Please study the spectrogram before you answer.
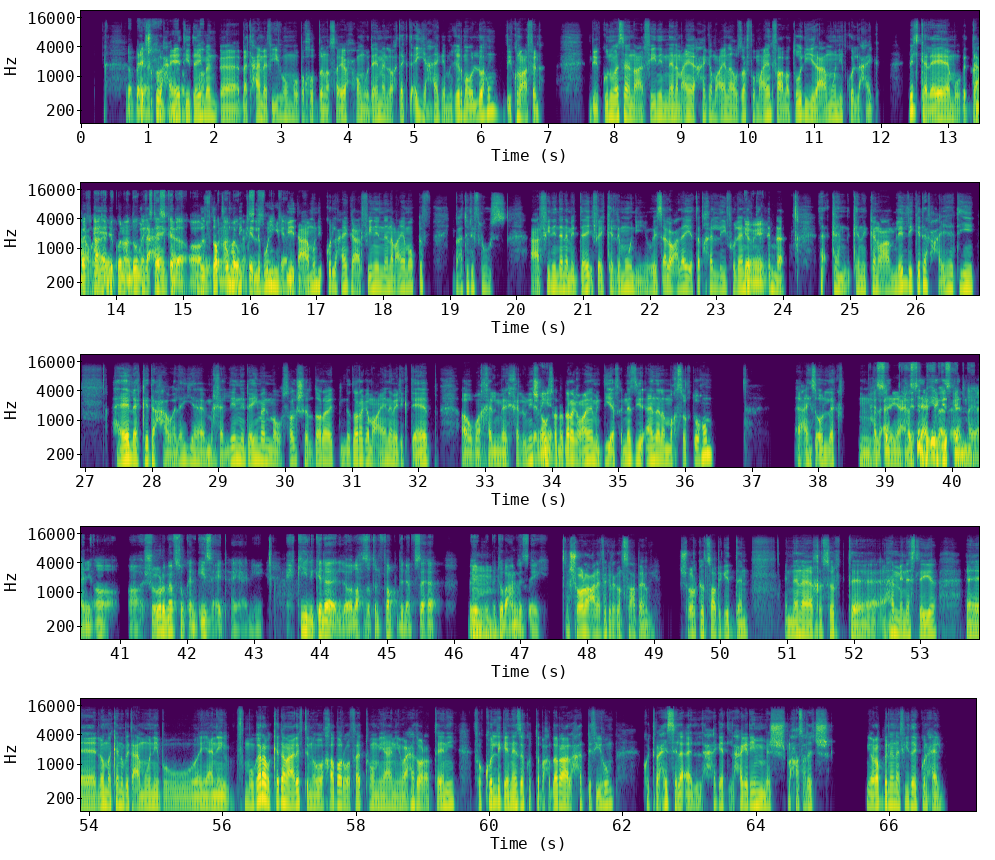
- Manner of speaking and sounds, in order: tsk
- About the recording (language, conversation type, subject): Arabic, podcast, إزاي فقدان حد قريب منك بيغيّرك؟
